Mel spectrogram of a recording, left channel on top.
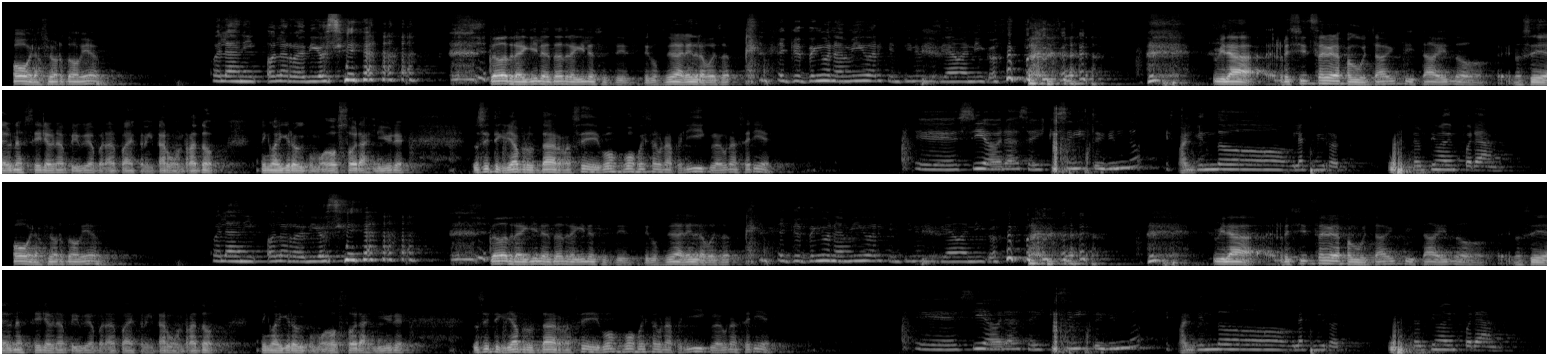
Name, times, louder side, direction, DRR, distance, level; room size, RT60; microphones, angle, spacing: voice 1, 0.1-1.1 4.5-7.7 9.2-9.3 10.3-10.8 11.4-23.1 24.4-24.5 26.0-26.2 27.2-27.4 29.3-29.5, left 3 dB, 85° left, 11 dB, 1.3 m, -28 dB
voice 2, 2.1-4.2 4.6-4.9 7.6-10.9 12.7-12.9 24.6-26.9 27.2-28.8 29.6-30.5, left 2 dB, 45° left, 9 dB, 1.5 m, -34 dB
28.0 x 28.0 x 6.6 m, 0.90 s
head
